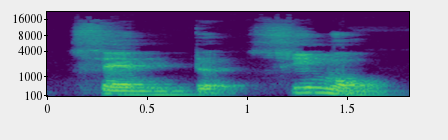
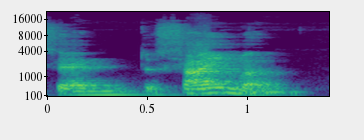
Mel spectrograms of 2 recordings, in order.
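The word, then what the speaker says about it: Saint-Simon: influenced by french philosopher sent simo in english he is pronounced as saint simon and agast or agasta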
